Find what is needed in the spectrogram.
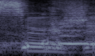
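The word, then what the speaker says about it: Saoirse: How would you pronounce this? Is it Cersa? It is Cersa.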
